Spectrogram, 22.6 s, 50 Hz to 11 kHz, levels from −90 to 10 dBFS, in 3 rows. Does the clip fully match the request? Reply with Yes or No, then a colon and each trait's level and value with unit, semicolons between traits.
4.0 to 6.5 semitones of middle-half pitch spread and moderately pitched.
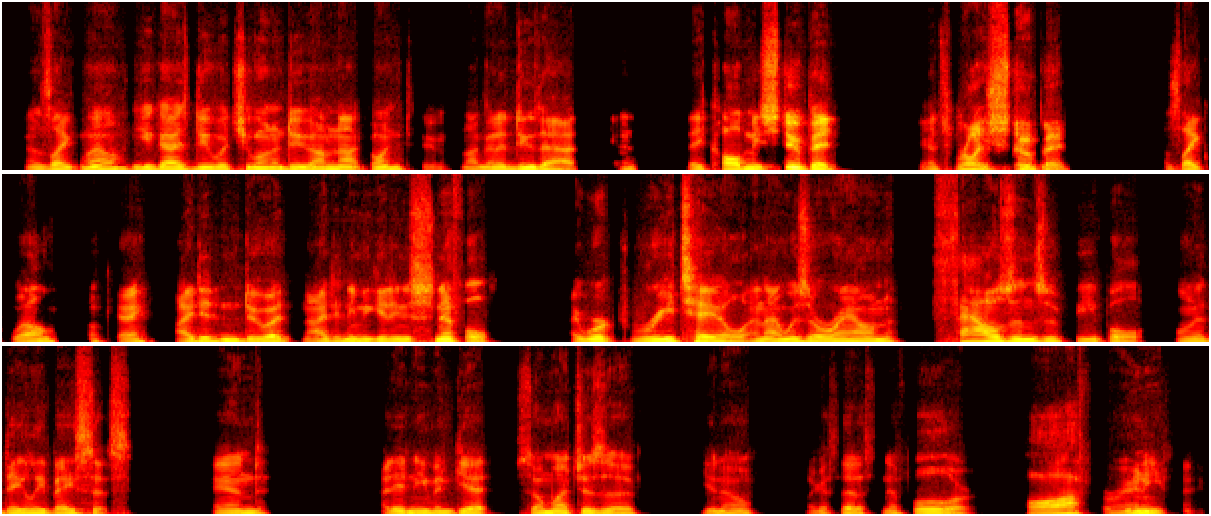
No: average, 4.3 semitones; low, 120 Hz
